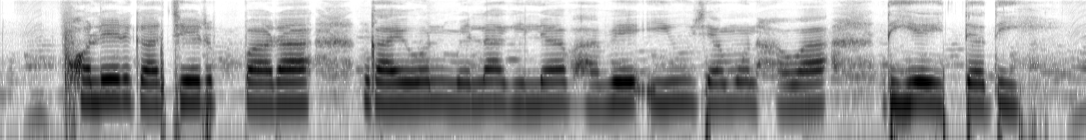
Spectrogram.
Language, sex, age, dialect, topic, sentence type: Bengali, female, <18, Rajbangshi, agriculture, statement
